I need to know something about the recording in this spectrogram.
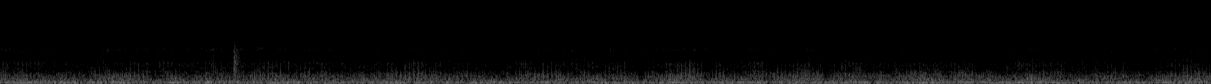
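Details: Nursing Maine Coon kitten at 43 days old, purring: an unbroken low throbbing drone over twelve seconds, with a faint background hum and an occasional soft tick.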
